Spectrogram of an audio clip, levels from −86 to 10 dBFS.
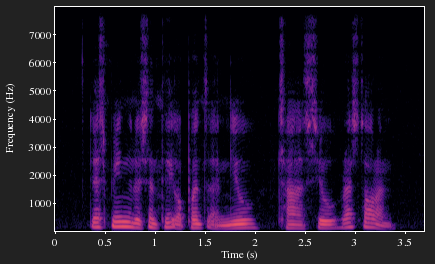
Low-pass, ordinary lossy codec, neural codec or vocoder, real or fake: none; none; none; real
